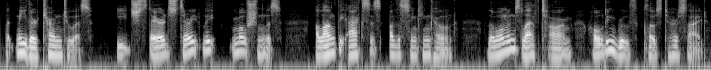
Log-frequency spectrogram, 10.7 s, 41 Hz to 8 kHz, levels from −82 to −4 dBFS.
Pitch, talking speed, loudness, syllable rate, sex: 135 Hz, 145 wpm, -20 LUFS, 4.6 syllables/s, male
